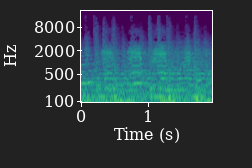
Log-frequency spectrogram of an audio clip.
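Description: Duck quacking from the hotel's guard ducks: a few nasal, raspy quacks rising out of a dense, noisy background, spread across two seconds with no talk.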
